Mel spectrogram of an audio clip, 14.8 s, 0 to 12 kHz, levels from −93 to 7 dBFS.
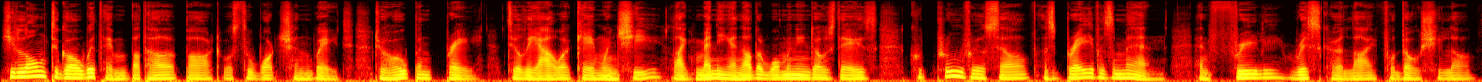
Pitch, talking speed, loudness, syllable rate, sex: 100 Hz, 195 wpm, -20 LUFS, 4.5 syllables/s, male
